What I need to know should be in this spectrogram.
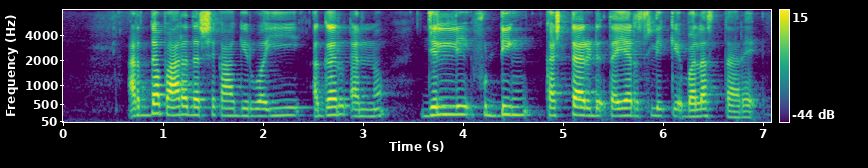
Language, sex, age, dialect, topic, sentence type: Kannada, female, 46-50, Coastal/Dakshin, agriculture, statement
